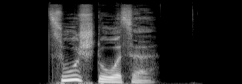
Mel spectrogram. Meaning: inflection of zustoßen: 1. first-person singular dependent present 2. first/third-person singular dependent subjunctive I
- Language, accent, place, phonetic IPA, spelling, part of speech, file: German, Germany, Berlin, [ˈt͡suːˌʃtoːsə], zustoße, verb, De-zustoße.ogg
